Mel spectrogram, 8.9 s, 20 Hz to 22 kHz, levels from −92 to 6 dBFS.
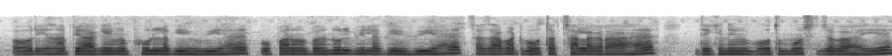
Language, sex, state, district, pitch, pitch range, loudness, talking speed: Hindi, male, Bihar, Saran, 155 Hz, 150-160 Hz, -18 LUFS, 195 wpm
